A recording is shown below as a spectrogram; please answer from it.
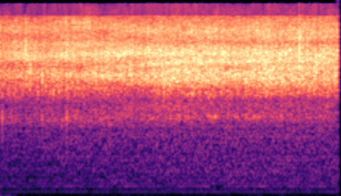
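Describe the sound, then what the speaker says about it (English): Chicken curry sausages sear in a hot pan, giving a steady, loud hiss of frying fat that runs unbroken throughout with no voices. "I'm gonna give them a sear, flip them around, and sear the other side."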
